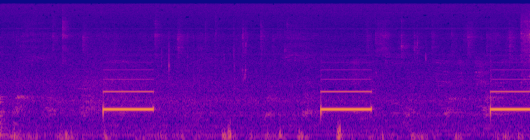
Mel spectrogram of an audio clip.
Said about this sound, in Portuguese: Ok, vamos para depois mais duas letras, essas não se parecem, mas é fácil confundir, que é a letra T de tango, que é somente o som longo, da...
